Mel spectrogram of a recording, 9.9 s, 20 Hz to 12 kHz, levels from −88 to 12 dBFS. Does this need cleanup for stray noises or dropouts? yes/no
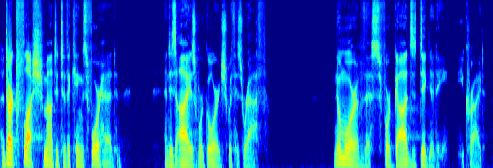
no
